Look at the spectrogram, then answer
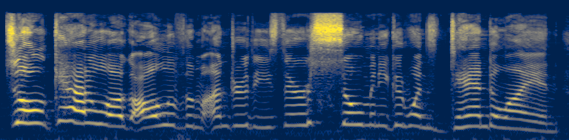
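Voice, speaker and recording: A woman's voice: high voice, animated, normal speed, a bit bright. A woman giving a casual, opinionated rant to viewers, passionate and emphatic, with loose swearing, as a gaming video creator.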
